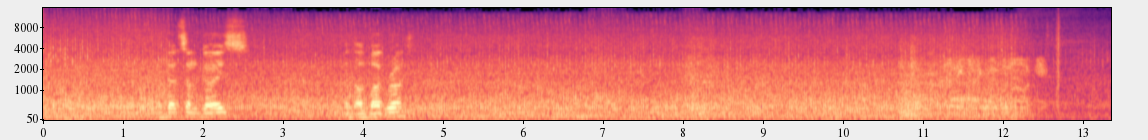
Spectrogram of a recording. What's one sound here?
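A helicopter's rotor thumps and roars close by.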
